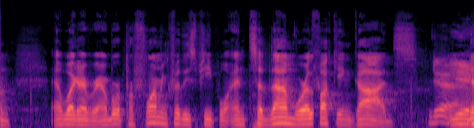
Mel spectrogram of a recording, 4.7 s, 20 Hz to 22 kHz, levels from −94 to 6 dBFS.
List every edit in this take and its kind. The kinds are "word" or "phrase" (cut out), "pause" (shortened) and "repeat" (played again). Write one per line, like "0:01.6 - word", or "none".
0:03.1 - word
